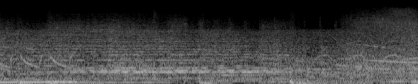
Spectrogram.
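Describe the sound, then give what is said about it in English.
Sirens of fire trucks and police motorcycles racing in a convoy through a city at night: several wailing tones sweep up and down in pitch over a steady engine rumble, sustained and moderately loud. “Fire trucks join the convoy, and police motorcycles speed through the nighttime city.”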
